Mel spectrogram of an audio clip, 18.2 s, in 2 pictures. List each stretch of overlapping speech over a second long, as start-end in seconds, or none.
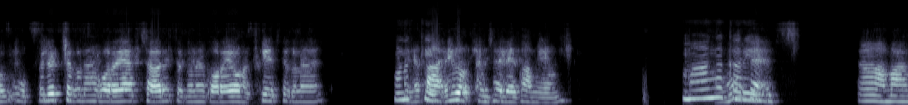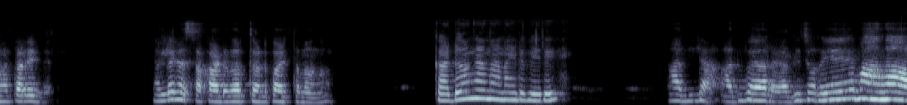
none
